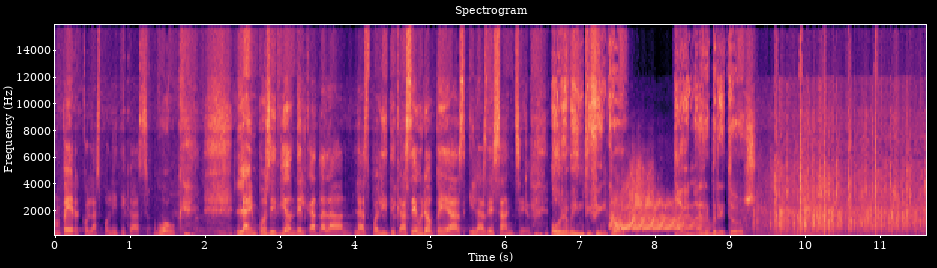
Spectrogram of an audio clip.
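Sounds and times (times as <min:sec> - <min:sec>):
speech: 0:00.0 - 0:09.8
crowd applauding at a rally in Bilbao: 0:09.2 - 0:11.6.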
